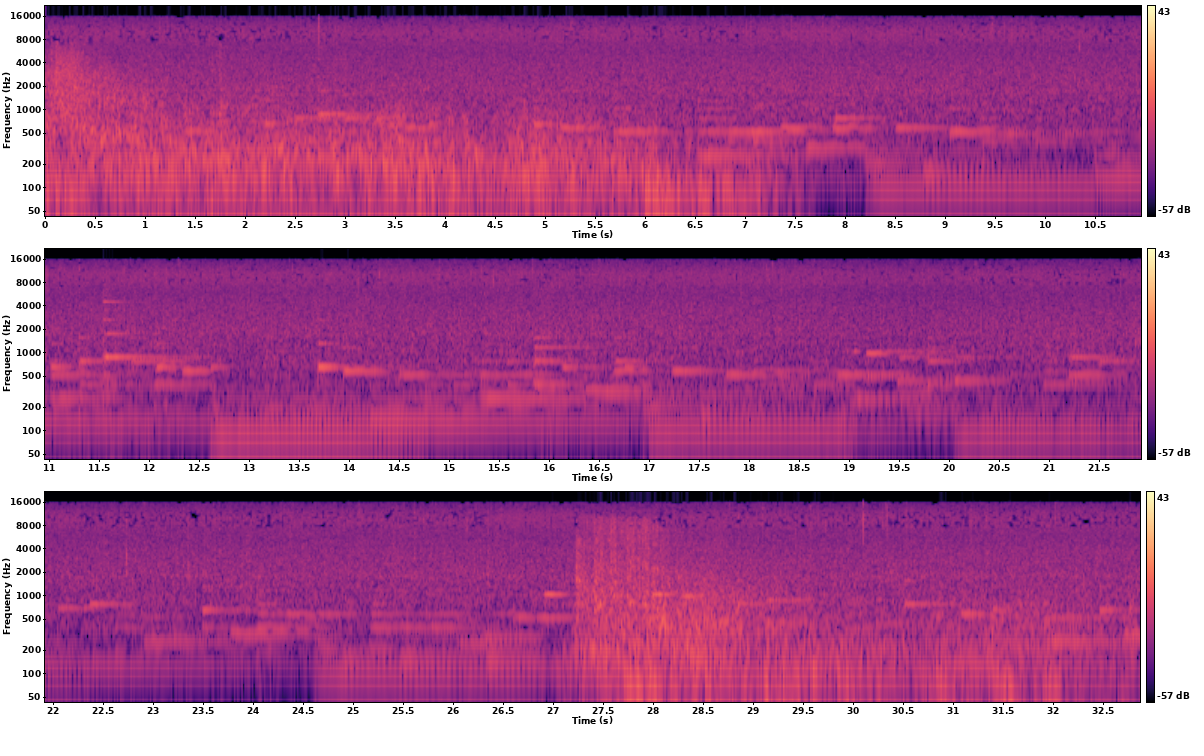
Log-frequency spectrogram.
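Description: Steady rain with slow, soft piano music over it. A thunderclap right at the start rumbles away over the first several seconds, and another loud thunderclap breaks in near the end.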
